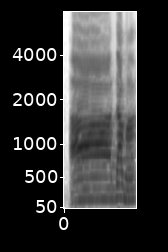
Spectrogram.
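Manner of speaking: আদামা with loud, long আ and quick দামা; stretch on first vowel. Shown as a demonstration. Teacher modelling the word for students, long আ in আদামা. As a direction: hold আ, then hurry through দামা. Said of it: "আতে টান আছে".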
